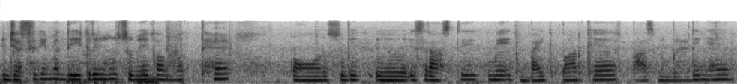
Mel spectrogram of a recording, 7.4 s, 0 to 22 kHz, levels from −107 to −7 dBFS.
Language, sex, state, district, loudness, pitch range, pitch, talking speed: Hindi, female, Bihar, Katihar, -18 LUFS, 195-225 Hz, 215 Hz, 195 wpm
